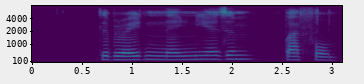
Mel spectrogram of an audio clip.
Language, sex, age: English, female, 21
